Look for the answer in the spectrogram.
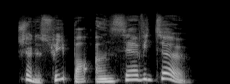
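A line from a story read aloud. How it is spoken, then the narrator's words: Exclaiming. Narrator (French): s'écria Denise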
